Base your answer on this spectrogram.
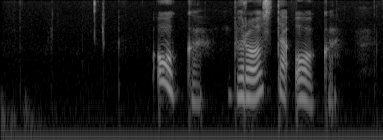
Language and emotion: Russian, neutral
